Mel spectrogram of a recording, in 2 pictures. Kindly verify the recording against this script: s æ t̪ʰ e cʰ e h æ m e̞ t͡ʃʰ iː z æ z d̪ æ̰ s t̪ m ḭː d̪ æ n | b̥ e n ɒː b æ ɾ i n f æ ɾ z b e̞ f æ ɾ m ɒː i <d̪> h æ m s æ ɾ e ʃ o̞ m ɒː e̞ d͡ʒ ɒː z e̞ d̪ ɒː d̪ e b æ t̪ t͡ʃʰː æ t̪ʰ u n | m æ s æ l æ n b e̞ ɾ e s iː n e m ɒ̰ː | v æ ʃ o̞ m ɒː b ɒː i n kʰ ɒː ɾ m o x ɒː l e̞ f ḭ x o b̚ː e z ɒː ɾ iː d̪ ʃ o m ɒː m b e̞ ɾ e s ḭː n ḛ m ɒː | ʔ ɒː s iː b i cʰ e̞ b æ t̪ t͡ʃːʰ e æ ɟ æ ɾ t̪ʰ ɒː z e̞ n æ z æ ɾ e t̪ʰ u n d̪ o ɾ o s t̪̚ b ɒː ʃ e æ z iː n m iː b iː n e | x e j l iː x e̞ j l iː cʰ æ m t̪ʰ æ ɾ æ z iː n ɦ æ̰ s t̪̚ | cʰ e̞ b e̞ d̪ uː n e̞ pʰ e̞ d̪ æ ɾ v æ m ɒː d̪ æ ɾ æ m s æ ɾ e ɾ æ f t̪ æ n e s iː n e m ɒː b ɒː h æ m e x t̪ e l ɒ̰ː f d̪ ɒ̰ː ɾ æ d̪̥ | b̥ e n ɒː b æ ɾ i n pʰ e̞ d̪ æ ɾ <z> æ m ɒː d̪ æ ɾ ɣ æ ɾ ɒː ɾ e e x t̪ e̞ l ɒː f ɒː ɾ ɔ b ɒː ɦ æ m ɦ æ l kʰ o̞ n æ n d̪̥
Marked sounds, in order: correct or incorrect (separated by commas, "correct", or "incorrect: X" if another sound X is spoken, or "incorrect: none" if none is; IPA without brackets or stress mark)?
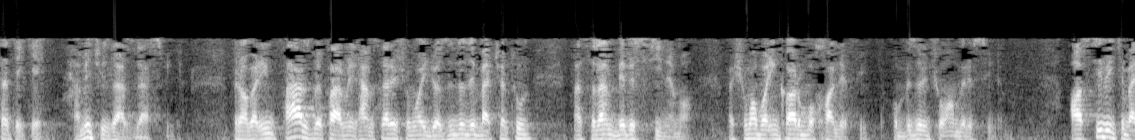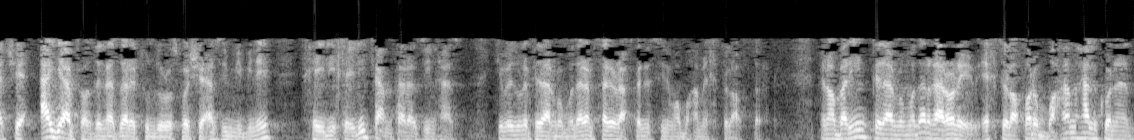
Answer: correct, incorrect: v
